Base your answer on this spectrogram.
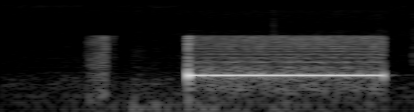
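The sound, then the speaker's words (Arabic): A call placed to a mobile phone rings out as one steady, even-pitched tone lasting about a second, preceded by a few faint, brief dialing sounds. “إذن هذا الهاتف المحمول عميد كلية بن زهر. أتمنى يكون جواب. ننتظر.”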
